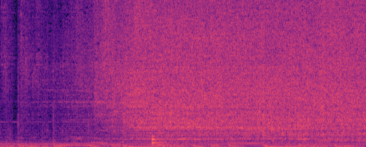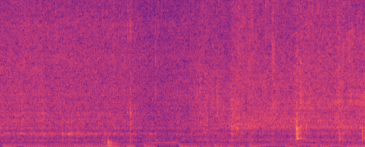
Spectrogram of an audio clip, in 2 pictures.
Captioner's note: sound of chicken cooking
